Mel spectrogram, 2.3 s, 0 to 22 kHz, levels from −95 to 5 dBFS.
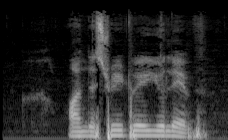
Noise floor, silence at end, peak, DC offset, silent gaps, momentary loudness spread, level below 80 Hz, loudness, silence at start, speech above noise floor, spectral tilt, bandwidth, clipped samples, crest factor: -60 dBFS; 0.2 s; -8 dBFS; under 0.1%; none; 7 LU; -44 dBFS; -25 LUFS; 0.7 s; 35 dB; -5 dB/octave; 16 kHz; under 0.1%; 20 dB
